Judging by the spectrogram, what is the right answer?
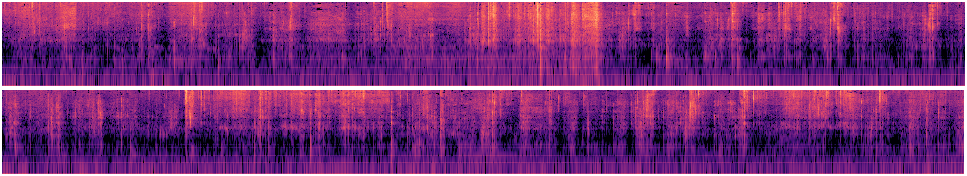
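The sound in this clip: Crunchy bites and steady chewing of a Burger King meal, with many soft crunches and occasional crinkles, quiet and close, with no talking.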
